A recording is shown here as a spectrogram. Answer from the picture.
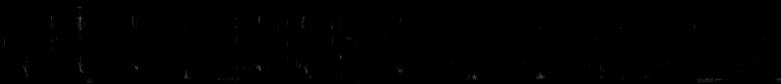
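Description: Faint chewing with irregular crisp crunches and wet mouth clicks: a mouthful of raw red onion and fried chicken being chewed.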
